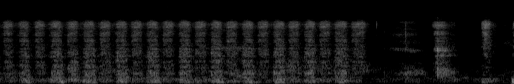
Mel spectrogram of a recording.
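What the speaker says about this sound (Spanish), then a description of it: "y lo vamos a lijar" Fine 400–500 grit sandpaper rubs back and forth across a wood piece prepared for pyrography, a steady quick scratching rhythm of even strokes close by, then a few slower, scattered passes at the end.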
